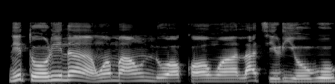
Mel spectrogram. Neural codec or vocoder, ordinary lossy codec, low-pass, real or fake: none; none; 7.2 kHz; real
